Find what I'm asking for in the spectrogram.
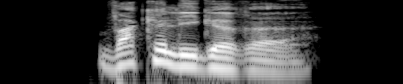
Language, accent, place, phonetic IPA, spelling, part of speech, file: German, Germany, Berlin, [ˈvakəlɪɡəʁə], wackeligere, adjective, De-wackeligere.ogg
- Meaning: inflection of wackelig: 1. strong/mixed nominative/accusative feminine singular comparative degree 2. strong nominative/accusative plural comparative degree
